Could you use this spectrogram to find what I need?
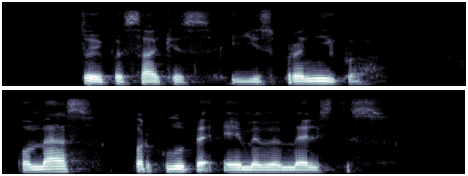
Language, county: Lithuanian, Vilnius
